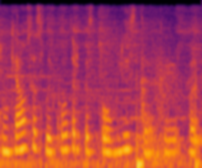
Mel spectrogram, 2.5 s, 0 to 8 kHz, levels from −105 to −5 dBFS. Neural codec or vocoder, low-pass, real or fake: none; 7.2 kHz; real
